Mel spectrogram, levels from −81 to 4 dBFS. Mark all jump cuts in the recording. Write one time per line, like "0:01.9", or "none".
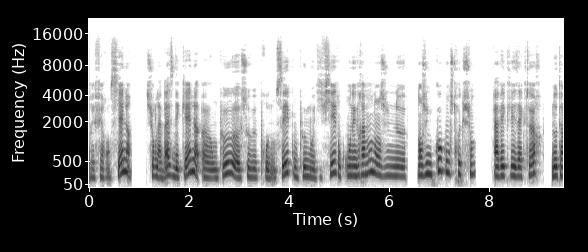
none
